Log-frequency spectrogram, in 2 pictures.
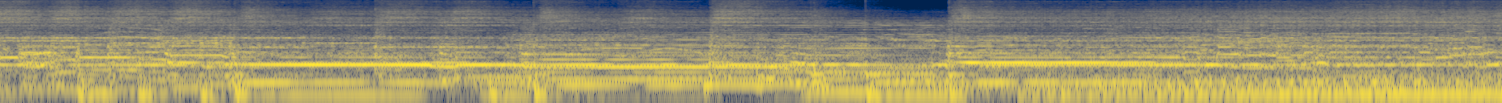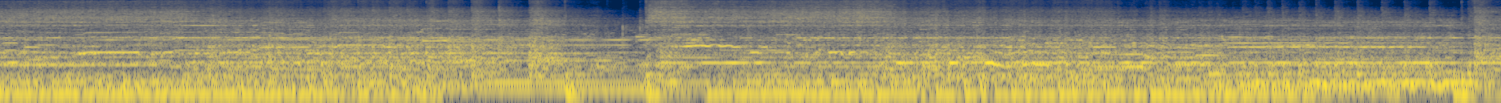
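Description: Live rock band playing: electric guitars, drum kit, bass, keyboards and congas, with long sustained notes over a steady beat.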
